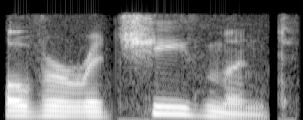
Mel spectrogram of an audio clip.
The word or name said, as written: overachievement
